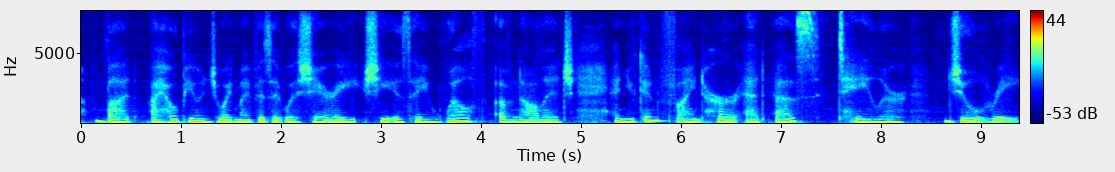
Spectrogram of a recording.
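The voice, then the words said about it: Hoarse, strained voice. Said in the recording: “I'm recovering from laryngitis ... I'm hoping next time you hear me, I'll sound much better”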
